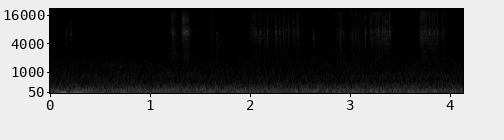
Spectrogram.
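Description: A Milwaukee 1/4-inch drive ratchet clicks in quiet, irregular bursts of fine rapid ticking as its handle is swung back and forth, close and faint.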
